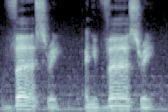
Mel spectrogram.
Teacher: mas o acento moral, ele tá no versary, anniversary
